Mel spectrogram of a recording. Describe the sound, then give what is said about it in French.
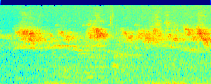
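A male house sparrow, perched on its branch in spring during the nesting season, chirps again and again in short, steady bursts, moderately loud over a low background rumble. “Donc là, on est sur le moineau de Paris, hein. c'est chip, chip, chip, chip répété sans arrêt.”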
